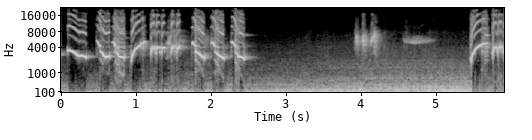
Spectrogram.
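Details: Lure song of an orange-headed thrush meant to start caged birds singing: a rapid string of bright, slurred whistled notes lasting over two seconds, a quiet gap with faint chirps, then the phrase starting again, with low hum.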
